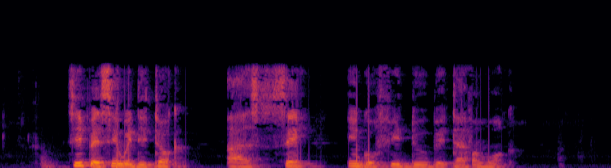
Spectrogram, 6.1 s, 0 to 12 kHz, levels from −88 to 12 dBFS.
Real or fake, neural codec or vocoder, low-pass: real; none; 7.2 kHz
